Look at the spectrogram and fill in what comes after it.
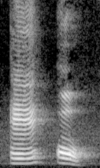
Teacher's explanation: Terceiro, média baixa. E a mandíbula está meio aberta.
